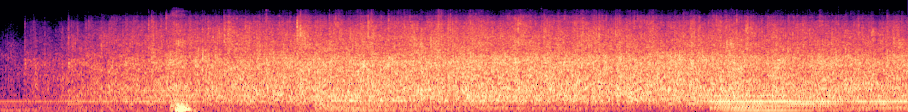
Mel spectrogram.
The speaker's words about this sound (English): Yeah, that's better clapping. And that's the applause intro to it.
